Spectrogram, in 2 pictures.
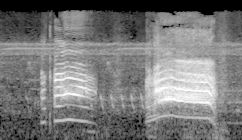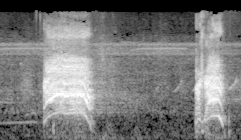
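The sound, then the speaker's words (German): Four loud, harsh bird screeches ring out at uneven intervals, each a shrill, strained cry with a menacing edge, over faint background hiss and no talking. “Ist es ein Spatz? Nein, es ist zu laut für einen Spatz.”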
